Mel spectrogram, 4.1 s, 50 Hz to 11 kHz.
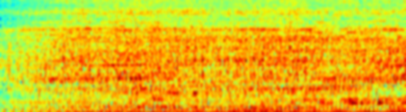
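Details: Honda Civic EP3 with freshly swapped stock K24 four-cylinder, first start on factory fuel pump: even, smooth idle with steady revs, no knocks, rattles or misfires; normal idle.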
